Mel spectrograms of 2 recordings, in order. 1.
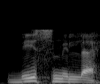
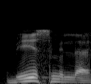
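الكسرة بعد الباء ممدودة. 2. الكسرة بعد الباء ممدودة.

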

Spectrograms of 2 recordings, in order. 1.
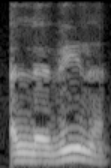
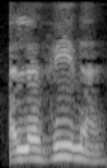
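صوت dh مجهور مع حبس النفس. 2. صوت dh مهموس مع هروب الهواء. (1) "لازم اقولها كده امنع النفس" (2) "زي اللي بيهمس في الذال"

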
